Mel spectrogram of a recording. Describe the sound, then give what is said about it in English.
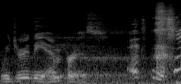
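A person talks briefly, then a single sharp, breathy sneeze bursts out loud at the very end. “Bless you.”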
